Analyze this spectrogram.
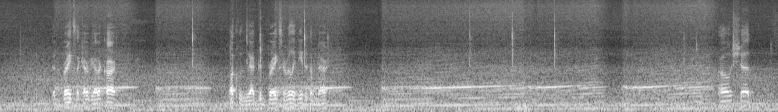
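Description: A car engine roars and revs up and down as it speeds along.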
